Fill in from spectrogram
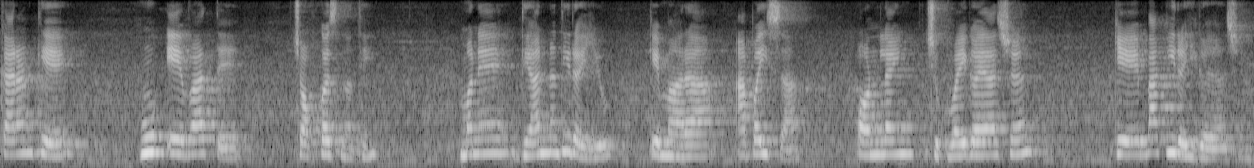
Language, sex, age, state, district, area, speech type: Gujarati, female, 30-45, Gujarat, Surat, urban, spontaneous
